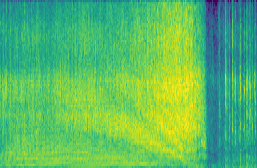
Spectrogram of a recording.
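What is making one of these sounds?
Tyres screech as they spin on the track.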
